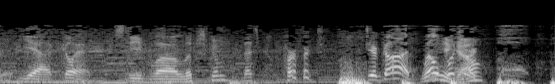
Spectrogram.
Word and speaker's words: Lipscomb: Steve Lipscomb? That's perfect. Dear God. Well there you butchered.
